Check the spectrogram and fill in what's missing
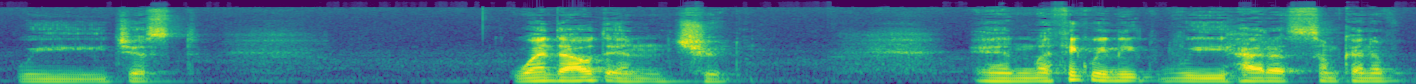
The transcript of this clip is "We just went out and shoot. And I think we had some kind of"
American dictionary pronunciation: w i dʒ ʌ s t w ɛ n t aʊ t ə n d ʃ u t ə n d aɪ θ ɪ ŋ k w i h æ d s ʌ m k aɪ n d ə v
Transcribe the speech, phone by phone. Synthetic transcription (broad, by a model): w i dʒ ʌ s t w ɛ n t aʊ t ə n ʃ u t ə n aɪ θ ɪ ŋ k w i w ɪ d s ʌ m k aɪ n d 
